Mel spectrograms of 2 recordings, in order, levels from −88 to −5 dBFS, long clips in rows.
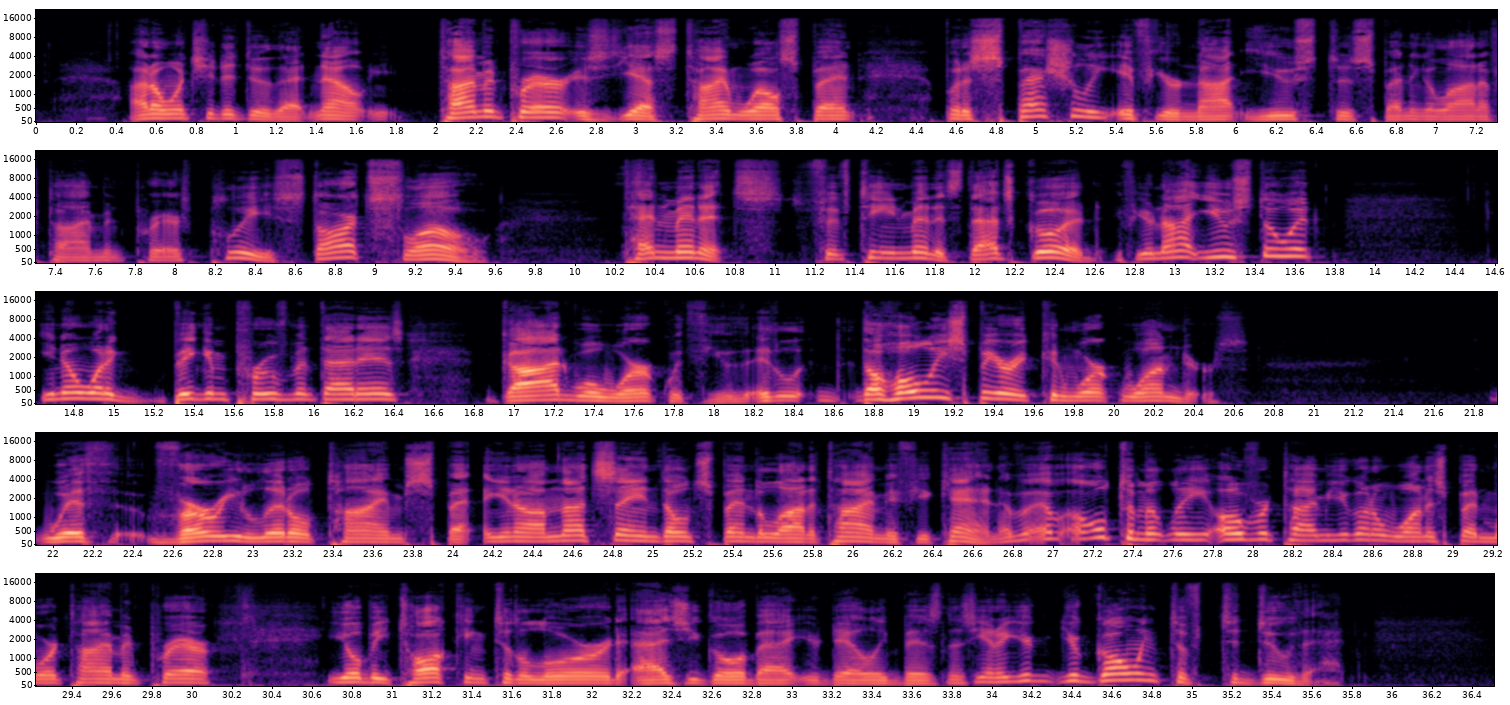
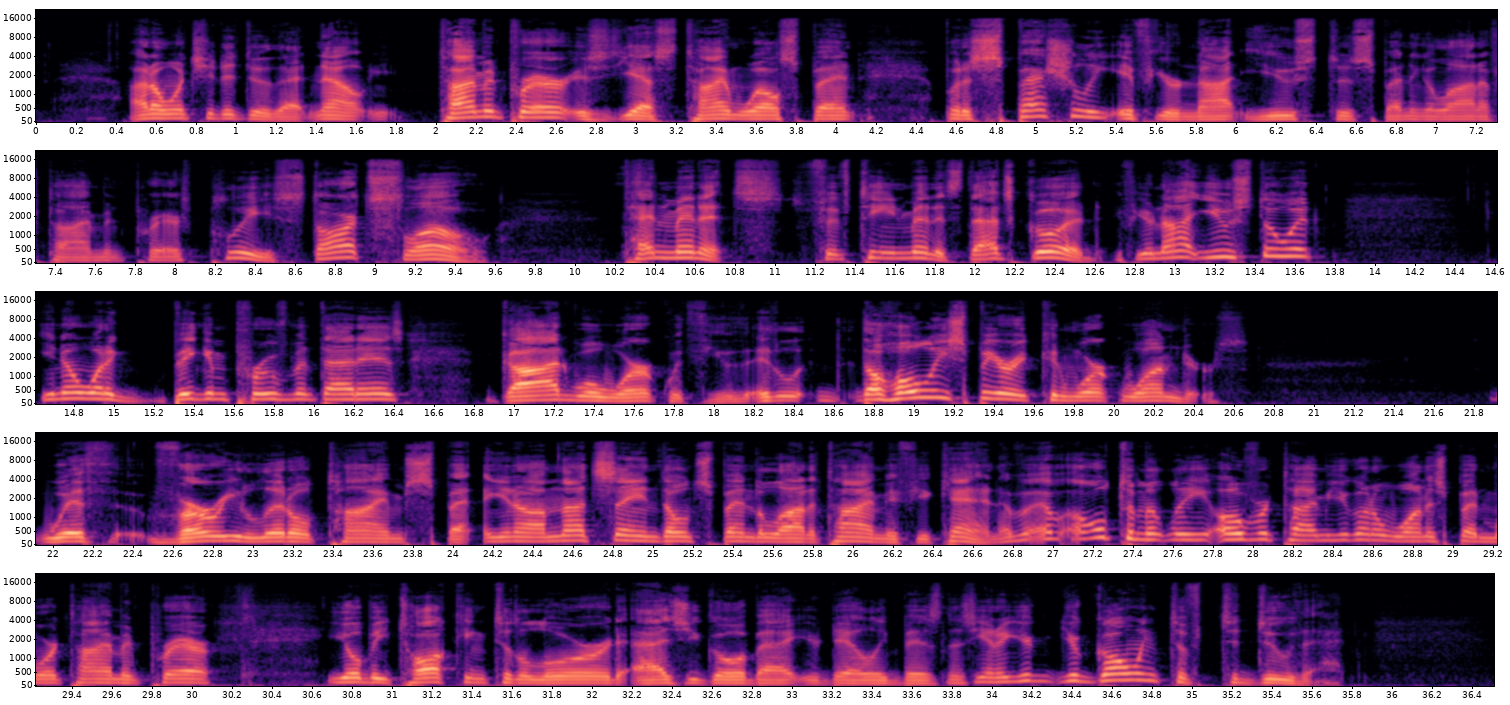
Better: neither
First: none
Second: none

